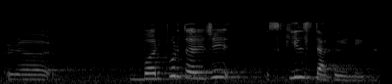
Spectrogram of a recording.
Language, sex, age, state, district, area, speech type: Goan Konkani, female, 18-30, Goa, Tiswadi, rural, spontaneous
